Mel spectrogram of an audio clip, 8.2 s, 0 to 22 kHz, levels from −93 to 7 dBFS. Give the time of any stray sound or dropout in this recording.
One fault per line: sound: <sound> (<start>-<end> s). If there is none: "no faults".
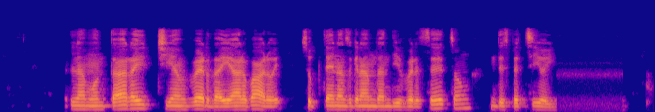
no faults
